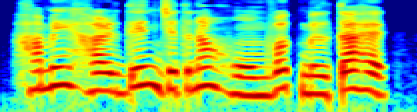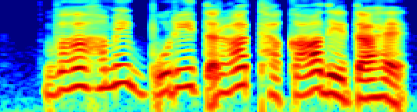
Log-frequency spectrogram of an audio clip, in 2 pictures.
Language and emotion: Hindi, disgusted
